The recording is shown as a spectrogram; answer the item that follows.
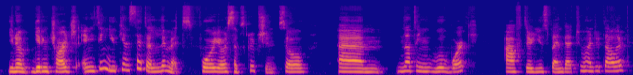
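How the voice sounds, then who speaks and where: A woman's voice: mid-range voice, darkish tone. A woman in her thirties co-hosts a casual live stream from a room at home, with a friendly manner. She laughs often while chatting over the video call. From Turkey. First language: Turkish. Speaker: co-host.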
